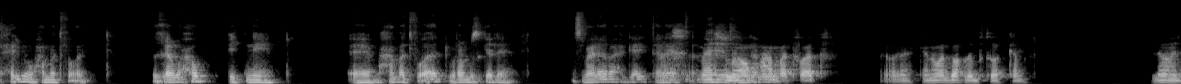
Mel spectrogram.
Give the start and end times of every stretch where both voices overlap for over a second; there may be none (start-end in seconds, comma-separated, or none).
6.5-7.9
